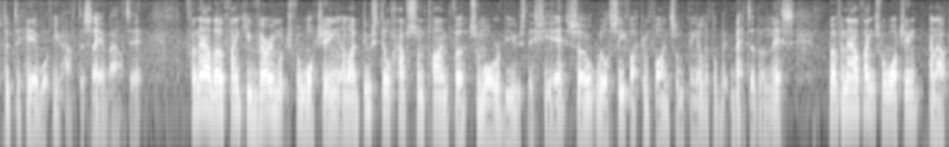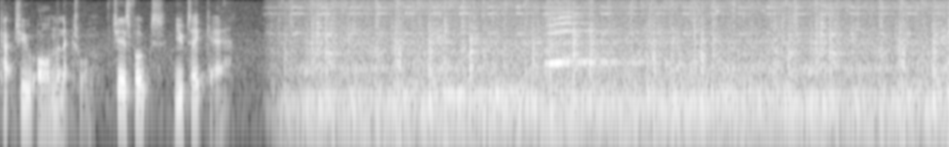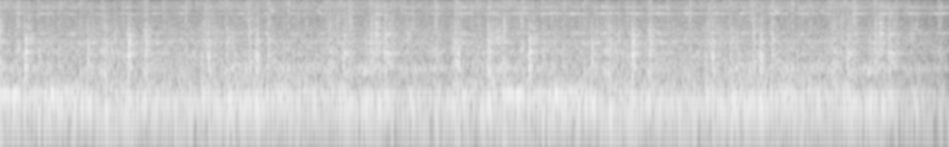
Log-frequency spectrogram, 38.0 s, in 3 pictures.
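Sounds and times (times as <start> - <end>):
train coaches rumbling past: 16.2 - 37.9
wheels clicking over rail joints: 16.2 - 37.9
brief high tone: 19.9 - 22.6.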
